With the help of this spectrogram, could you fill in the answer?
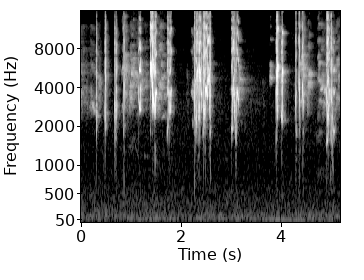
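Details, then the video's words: Two pet masked lovebirds in an aviary, a young green personata and an older green pied personata, chirping. Scattered, softer high chirps and twittering notes in loose groups. "Lovebird Chirping Sounds"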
